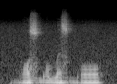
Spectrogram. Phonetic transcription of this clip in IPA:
b ɔ z b ɔ m ɛ z b o

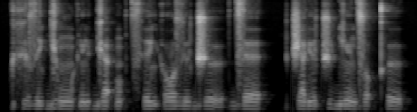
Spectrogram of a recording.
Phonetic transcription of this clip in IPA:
xʲ o z i lʲ ɡʲ œ ŋʷ ã ʔ ɾʲ ə̃ ɾʲ o ɡʲ a ʔ õ ʔ t͡sʰ e lʲ ʔ ɔ z y d͡ʒ ø | d͡z ɛ | t͡ʃ a ɾʲ œ t͡ʃ y ɡʲ ẽ d͡z ɔ ʔ kʰ ø

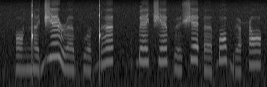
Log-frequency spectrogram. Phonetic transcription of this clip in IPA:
ɔ˩ ŋ͡ǃ ɜ˩ d͡ʒ ɛ˥ ɹ ɜ˩ kʷ ɤ˩ ɡ͡ǃ ɜ˥ | ɓ ɛ˥ t͡ʃ ɛ˥ p ø˩ ʃ ɛ˥ ʔ ɜ˩ ɓ ɔ˥ b ø˩ ħ ɔ˥

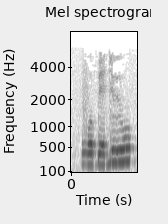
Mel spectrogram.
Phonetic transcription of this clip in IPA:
v o ɓ e d ʉ w

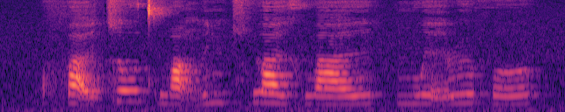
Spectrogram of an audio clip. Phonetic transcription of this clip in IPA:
f a̰˨˩ ɪ̯ t͡s o˥ ʊ̯ t̪ʰ w ɑ̰˨˩ ŋ y˥˧ n t͡sʰ w a˥˩ ɪ̯ x w a˧˥ ɪ̯ | n̪ w ḛ˨˩ ɪ̯ ɻ ɻ̩˥ f ɤ˧˥

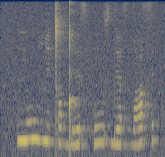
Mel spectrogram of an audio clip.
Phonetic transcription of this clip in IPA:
ŋ uː ʎ e ǀ ɒ ɡ͡ǃ eː s h uː s d eː s dˤ e s

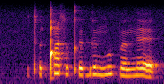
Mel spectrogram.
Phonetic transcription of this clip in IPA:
tʼ ɵ ǃ ɑ s u kʼ ø ɡ ø ŋ u p œ ŋ ɛ

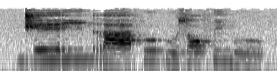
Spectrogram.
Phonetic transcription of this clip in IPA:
d͡ʒ eː˦ ɾ iː˦ m r aː˨ f u˦ ɓ u˨ z ɔ˦ f ĩ˦ ŋ u˨

